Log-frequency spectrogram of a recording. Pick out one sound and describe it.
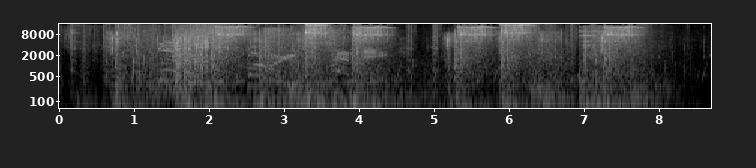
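Weapons clash and whoosh in a fast fight.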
